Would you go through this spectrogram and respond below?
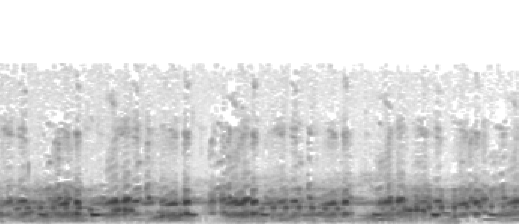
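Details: A crowded frog chorus of rasping, pulsed croaks layered with brief whistled notes, swelling in bursts with a short lull near the two-second mark.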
